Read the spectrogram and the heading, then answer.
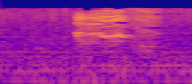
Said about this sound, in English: What in the devil's name was that? Screech Owl has found himself supper, that's all.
